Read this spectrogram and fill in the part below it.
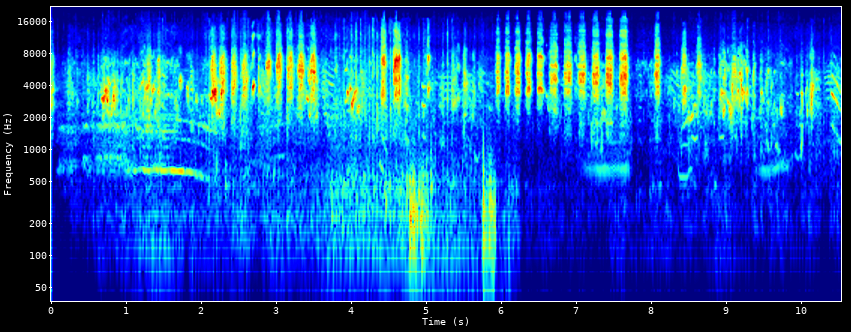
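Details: Flock of budgerigars feeding on seeds in an outdoor aviary in a forest setting; dense clicking and chirping chatter, sharp ticking bursts, with steady mid-pitched whistled tones and a loud rustle midway.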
